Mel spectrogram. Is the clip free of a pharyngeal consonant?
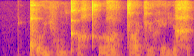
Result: yes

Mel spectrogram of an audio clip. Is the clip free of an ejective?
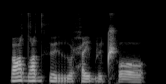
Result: no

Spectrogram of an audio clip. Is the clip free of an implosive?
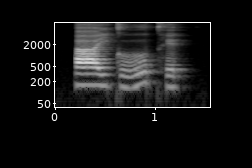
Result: yes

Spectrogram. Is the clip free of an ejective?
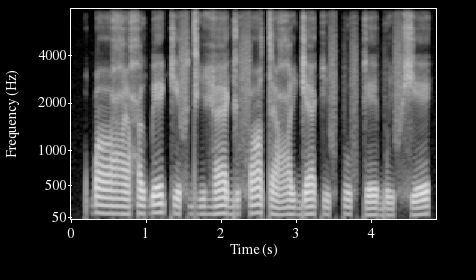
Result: yes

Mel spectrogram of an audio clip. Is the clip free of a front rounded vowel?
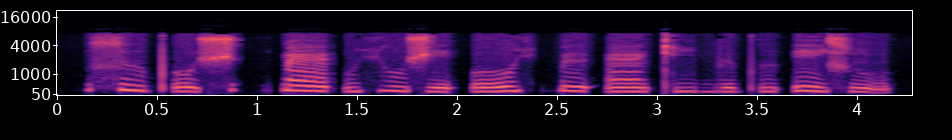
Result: no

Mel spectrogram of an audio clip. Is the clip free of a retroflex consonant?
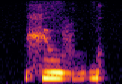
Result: yes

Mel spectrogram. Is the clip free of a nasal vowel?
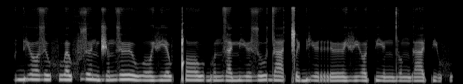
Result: yes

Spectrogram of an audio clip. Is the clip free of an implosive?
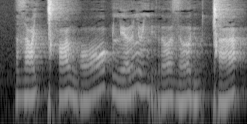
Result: yes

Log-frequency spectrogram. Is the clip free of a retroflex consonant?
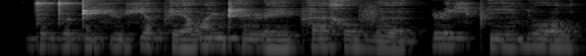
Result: no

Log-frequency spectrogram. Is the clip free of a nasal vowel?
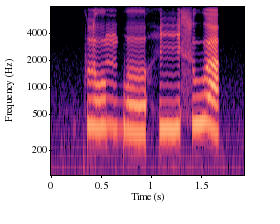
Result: yes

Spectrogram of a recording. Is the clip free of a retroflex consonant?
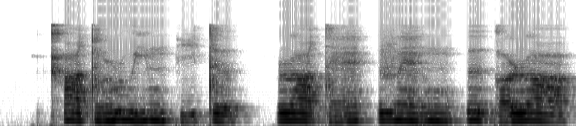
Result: no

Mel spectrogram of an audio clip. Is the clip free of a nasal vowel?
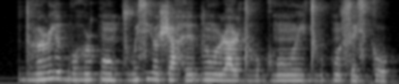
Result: no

